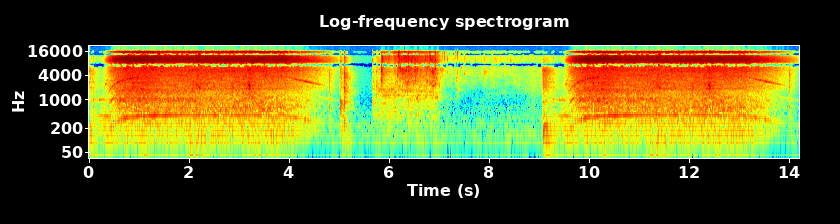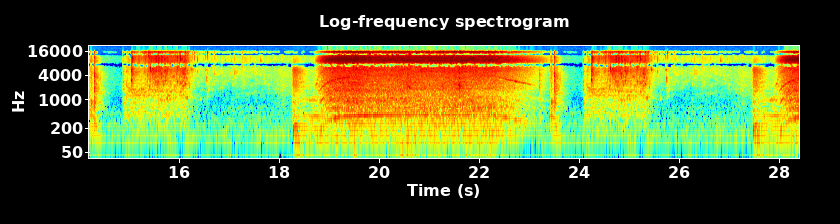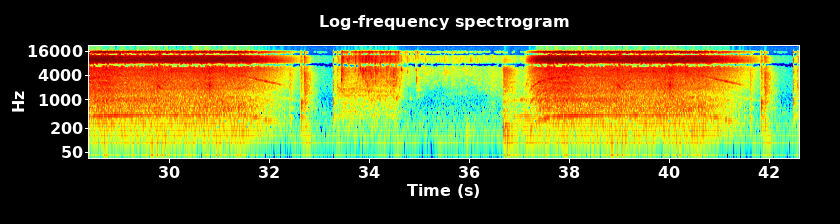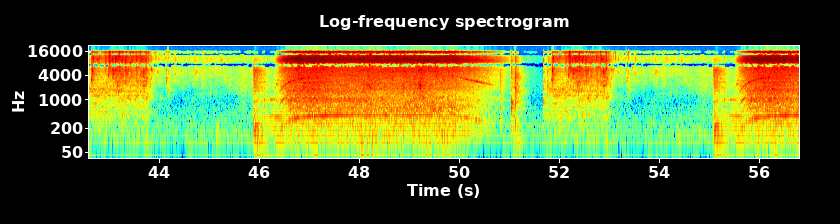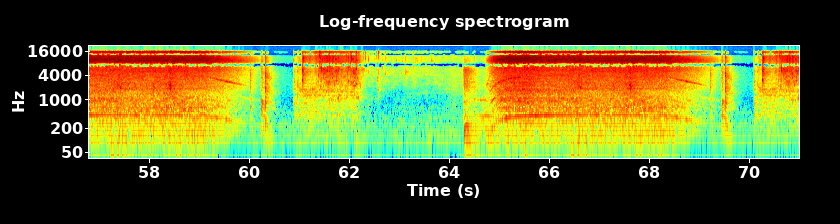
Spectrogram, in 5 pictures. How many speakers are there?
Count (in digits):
0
